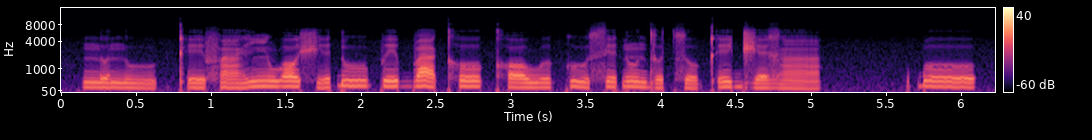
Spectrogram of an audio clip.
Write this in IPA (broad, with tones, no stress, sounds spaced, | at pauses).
n ʊ˨ n u˨ | kʼ e˨ f ã˨ ɣ ĩ˦ w ɔ˦ ʃ ɪ˨˦ ɗ uː˦ p e˦ b a˦˨ kʰ oː˦ kʰ ɔ˨ w ʊ˨ k u˦˨ s ɪ˦ ɗ ũ˦ d ʊ˨ t͡s o˨ kʼ e˦ d͡ʒ ɛ˨ ɣ ã˨ | ɓ oː˨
